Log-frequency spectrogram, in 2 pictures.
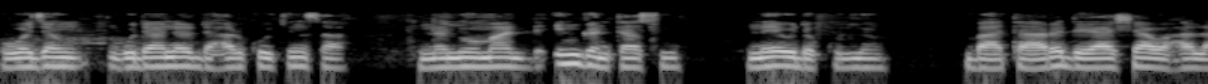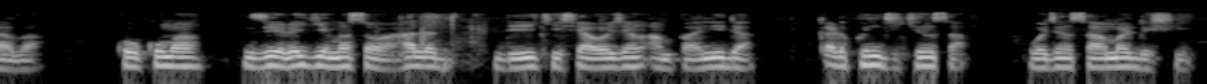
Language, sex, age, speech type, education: Hausa, male, 60+, spontaneous, tertiary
